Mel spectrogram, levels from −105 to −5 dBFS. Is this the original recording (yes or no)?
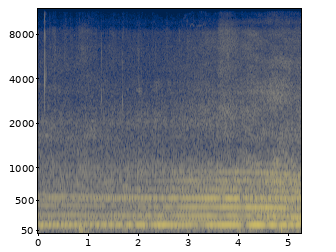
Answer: yes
